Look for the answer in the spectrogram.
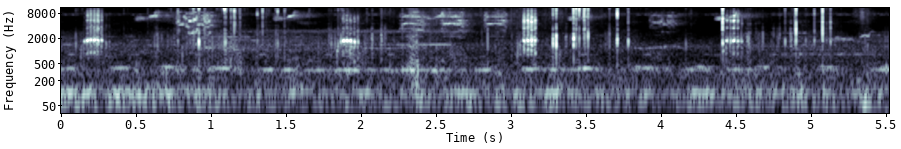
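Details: Pet green-cheeked conures, yellow-sided and cinnamon color forms, give short harsh chirps and squawks in scattered bursts, some clustered and broadband, over a steady low hum.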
